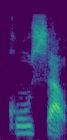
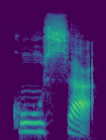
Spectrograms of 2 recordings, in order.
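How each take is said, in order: First: Said in the usual way. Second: Kusa said higher, with the final a cut short; malumi accent shown. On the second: Shown as a demonstration. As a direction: say Kusa crisply, stopping hard on the last a. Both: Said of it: "I put the N G here because I want to say kusang".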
